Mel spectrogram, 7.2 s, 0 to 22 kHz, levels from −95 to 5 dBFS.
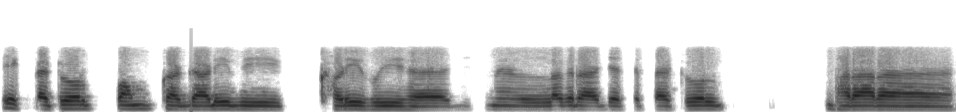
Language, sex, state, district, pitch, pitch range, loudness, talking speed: Hindi, male, Bihar, Gopalganj, 120 Hz, 115-130 Hz, -16 LUFS, 150 wpm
